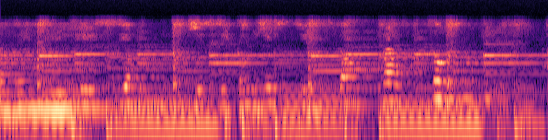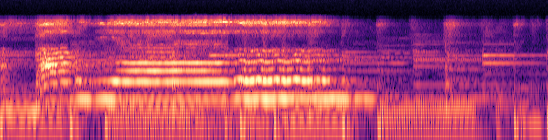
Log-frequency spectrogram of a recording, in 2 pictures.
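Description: Backing track with plucked guitar, with a woman singing along into a handheld microphone; about six seconds in a long held note with a slight waver comes in and lasts some three seconds. The sound is thin and muffled, with no highs.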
